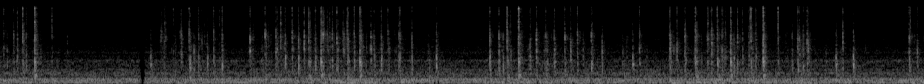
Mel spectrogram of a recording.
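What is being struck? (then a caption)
Plastic keyboard with round keycaps. Fingertips type rapidly on a gray AJAZZ 308i wireless Bluetooth keyboard with round plastic keycaps. Quick, light clicks and taps run almost nonstop under a steady low hum, with a brief pause near 1.4 seconds. Each tap is short and bright with very little ring.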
